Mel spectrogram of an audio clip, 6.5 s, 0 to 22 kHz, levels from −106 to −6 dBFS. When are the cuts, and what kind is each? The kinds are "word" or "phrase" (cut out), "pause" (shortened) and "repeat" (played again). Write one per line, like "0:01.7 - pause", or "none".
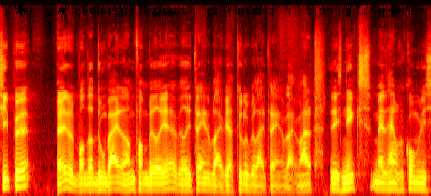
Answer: none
